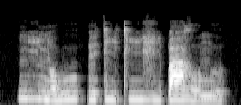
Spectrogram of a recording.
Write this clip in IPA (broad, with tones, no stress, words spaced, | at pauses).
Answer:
ŋiː˦ɲɔ˨wuː˦ k͡pɪ˦ti˦˨ tʰiː˦ɣi˨ ɓaː˦ɣo˨ŋʊ˨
